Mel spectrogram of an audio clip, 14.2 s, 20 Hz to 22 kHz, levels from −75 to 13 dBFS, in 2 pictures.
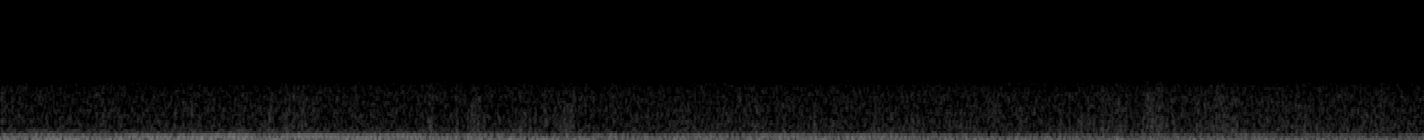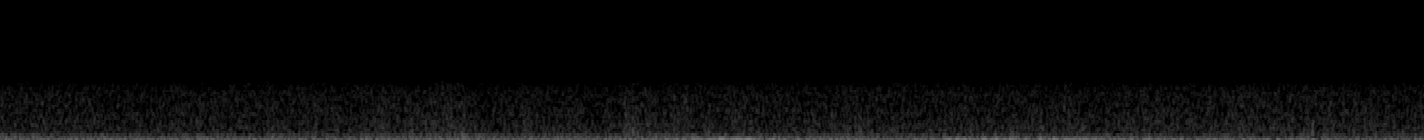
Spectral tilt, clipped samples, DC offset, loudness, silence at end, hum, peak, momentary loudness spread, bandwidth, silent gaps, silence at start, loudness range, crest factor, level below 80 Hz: -10.5 dB/octave; under 0.1%; under 0.1%; -47 LUFS; 0 s; none; -28 dBFS; 9 LU; 2.5 kHz; none; 0 s; 7 LU; 14 dB; -46 dBFS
